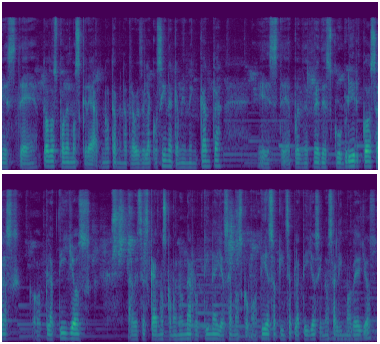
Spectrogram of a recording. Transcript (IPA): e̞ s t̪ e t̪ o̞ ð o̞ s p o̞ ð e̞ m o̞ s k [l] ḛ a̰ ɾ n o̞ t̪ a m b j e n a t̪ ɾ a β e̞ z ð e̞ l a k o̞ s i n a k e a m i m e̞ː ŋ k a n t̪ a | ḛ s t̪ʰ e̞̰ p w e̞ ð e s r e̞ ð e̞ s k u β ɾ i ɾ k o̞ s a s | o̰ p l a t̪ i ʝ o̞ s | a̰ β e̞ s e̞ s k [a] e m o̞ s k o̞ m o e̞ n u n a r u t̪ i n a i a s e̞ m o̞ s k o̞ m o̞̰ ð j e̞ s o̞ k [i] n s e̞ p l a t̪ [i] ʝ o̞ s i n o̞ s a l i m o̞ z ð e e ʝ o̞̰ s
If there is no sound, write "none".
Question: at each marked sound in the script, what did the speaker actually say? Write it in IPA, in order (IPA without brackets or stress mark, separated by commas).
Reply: ɾ, a, i, i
